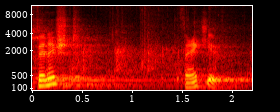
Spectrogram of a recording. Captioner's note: applause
